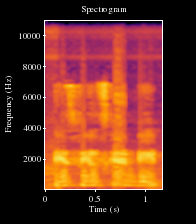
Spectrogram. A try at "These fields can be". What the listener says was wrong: But make that longer.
